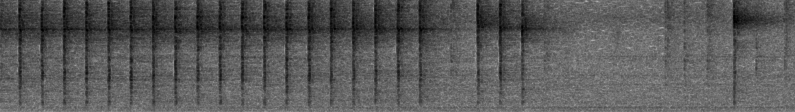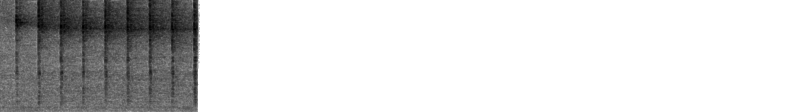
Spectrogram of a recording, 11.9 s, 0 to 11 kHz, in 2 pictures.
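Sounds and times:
laser welder sharp ticks: 0:00.0 - 0:04.2
machine steady hum: 0:00.0 - 0:07.5.

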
